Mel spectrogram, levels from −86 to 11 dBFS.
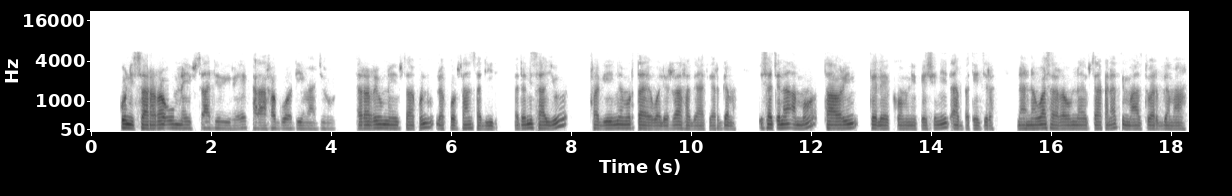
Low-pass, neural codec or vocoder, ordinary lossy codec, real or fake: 5.4 kHz; codec, 24 kHz, 6 kbps, HILCodec; AAC, 32 kbps; fake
